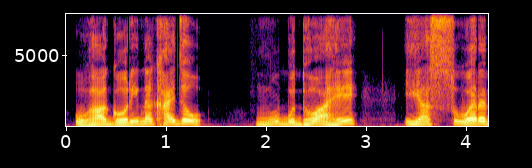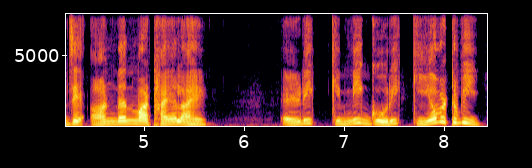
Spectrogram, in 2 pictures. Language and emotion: Sindhi, disgusted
